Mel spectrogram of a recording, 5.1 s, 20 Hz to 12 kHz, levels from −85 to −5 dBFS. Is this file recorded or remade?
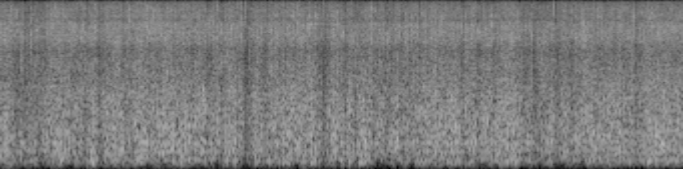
remade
